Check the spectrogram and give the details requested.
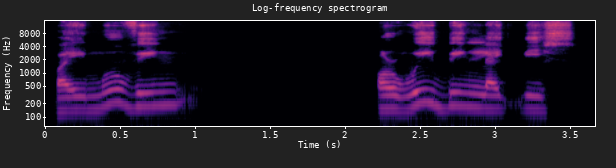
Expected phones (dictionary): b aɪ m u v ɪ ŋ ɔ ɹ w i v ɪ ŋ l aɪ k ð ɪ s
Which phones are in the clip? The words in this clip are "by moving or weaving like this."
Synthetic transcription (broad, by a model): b aɪ m u v ɪ ŋ ɔ ɹ w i b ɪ ŋ l aɪ k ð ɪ s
